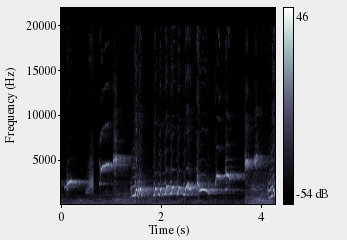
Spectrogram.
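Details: Oriental magpie-robin (kacer), a lure recording to make a silent bird sing: high whistles followed by a rapid run of repeated rattling notes and steady whistled tones.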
